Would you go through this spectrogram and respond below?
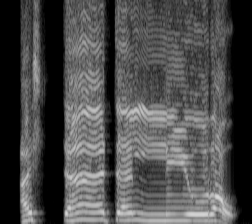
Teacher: തെൻവീനിനെ ലാമിലേക്ക് ചേർത്തിട്ട് ലാമിന് അങ്ങ് ഇരട്ടിപ്പിക്കും. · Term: ഇദ്ഗാമും ബിലാ ഗുന്ന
